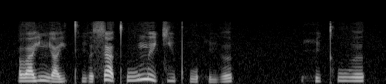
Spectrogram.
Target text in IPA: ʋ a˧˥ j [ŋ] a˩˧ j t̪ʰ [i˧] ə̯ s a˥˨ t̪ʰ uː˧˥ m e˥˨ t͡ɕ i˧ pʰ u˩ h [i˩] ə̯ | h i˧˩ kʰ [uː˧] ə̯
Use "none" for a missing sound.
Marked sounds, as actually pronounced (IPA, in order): ɲ, i˩, i˩˧, u˧

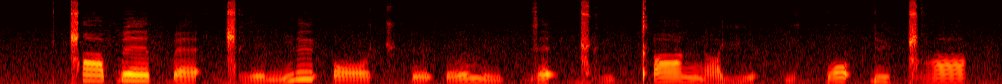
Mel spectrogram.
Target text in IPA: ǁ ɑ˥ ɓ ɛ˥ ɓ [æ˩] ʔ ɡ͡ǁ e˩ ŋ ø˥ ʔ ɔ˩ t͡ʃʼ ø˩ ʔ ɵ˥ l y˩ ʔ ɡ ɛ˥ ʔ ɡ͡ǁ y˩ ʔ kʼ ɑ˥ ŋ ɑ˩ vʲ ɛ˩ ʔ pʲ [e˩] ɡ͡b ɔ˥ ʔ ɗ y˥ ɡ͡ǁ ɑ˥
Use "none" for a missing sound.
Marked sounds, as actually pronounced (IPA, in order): æ˩, e˩

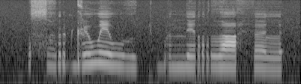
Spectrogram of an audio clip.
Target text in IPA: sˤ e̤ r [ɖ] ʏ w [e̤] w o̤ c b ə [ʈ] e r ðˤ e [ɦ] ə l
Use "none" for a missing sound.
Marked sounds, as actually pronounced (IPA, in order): ɖ, e, n̪, h

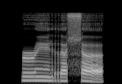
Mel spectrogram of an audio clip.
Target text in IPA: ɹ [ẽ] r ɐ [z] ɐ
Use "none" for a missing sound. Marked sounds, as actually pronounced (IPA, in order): ẽ, ɬ

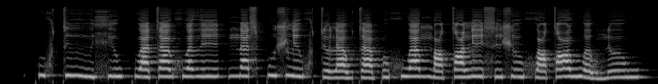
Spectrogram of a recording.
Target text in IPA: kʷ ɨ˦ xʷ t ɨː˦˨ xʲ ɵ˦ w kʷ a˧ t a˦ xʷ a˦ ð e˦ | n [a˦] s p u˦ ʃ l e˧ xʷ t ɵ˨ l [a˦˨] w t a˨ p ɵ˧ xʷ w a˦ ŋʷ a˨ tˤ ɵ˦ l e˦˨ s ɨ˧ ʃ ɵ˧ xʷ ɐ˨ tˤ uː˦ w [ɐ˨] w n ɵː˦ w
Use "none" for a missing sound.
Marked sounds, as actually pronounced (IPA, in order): a˦, a˨, ɐ˨

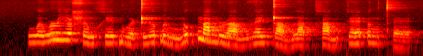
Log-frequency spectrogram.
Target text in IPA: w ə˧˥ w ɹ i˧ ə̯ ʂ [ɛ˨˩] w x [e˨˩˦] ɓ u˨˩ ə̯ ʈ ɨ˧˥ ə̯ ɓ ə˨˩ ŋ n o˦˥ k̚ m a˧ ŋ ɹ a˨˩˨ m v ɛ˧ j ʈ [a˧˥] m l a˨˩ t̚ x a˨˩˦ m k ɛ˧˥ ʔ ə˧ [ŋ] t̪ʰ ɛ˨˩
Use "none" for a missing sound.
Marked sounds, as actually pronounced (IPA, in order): ə˨˩, e˧˥, a˨˩˨, ŋ

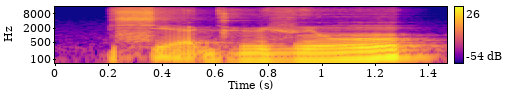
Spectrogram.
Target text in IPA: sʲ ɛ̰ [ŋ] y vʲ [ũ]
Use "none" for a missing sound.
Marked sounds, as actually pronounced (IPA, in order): ɡʱ, ũ

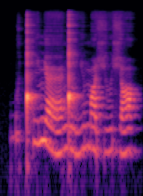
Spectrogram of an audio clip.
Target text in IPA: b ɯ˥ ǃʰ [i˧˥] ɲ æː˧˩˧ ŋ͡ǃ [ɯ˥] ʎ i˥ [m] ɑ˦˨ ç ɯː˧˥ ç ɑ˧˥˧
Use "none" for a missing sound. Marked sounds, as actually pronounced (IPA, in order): i˧˥, ɯ˧˩˧, m

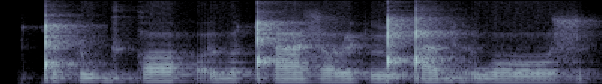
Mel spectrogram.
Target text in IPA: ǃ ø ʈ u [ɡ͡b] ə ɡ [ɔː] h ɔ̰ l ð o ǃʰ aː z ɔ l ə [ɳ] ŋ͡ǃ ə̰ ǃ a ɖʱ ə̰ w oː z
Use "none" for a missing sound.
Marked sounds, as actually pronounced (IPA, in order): ɡ, ɔː, ʈ

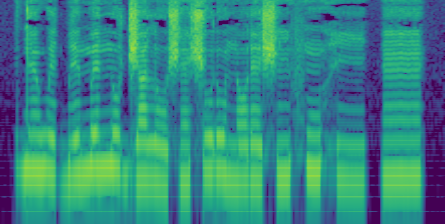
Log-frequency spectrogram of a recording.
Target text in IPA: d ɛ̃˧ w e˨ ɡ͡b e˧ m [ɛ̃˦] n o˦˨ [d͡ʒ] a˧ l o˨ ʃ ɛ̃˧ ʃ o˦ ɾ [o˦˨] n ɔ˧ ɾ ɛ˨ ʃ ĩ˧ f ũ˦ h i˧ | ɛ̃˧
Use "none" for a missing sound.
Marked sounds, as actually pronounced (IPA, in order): ɛ˦, d͡ʒ, o˦˨

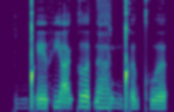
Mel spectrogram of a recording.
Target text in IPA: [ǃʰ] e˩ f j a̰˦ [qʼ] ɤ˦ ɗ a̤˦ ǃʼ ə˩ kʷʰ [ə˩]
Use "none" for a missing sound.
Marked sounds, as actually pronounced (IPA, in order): ǃʼ, k, ə˩

